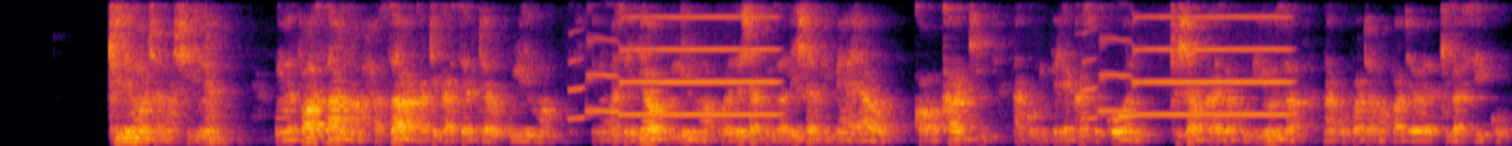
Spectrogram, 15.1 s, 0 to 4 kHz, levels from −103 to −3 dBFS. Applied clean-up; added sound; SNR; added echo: none; Trumpet; 7 dB; reverberation time 0.6 s.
